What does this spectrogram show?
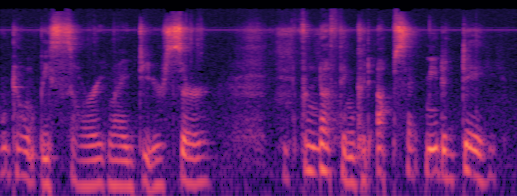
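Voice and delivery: high, loud, squeaking character voice. Narrating a man's reply to a gentleman who apologized, in a squeaky voice. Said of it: "he said in a squeaky voice".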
